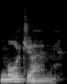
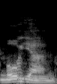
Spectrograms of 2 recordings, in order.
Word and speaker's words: Mojang: learned today is that it doesn't sound like it's pronounced mojang it's pronounced mo yang which i suppose makes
